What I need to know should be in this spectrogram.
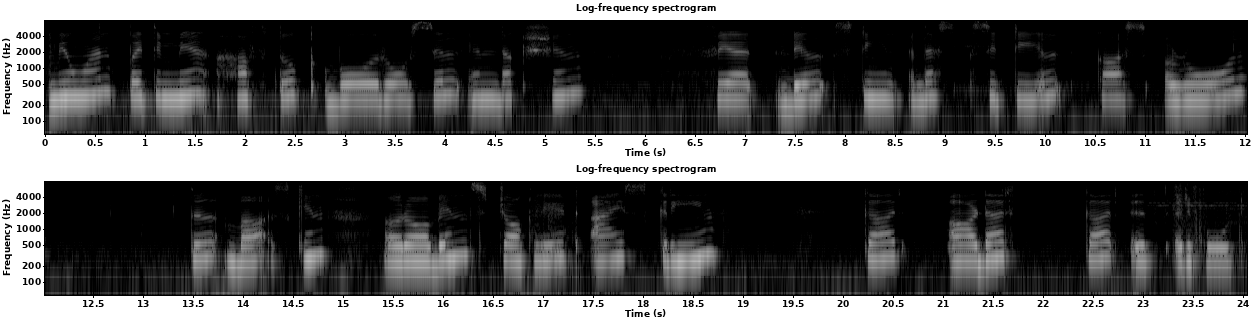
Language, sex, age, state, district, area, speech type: Kashmiri, female, 18-30, Jammu and Kashmir, Ganderbal, rural, read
